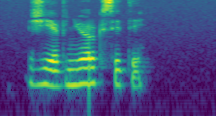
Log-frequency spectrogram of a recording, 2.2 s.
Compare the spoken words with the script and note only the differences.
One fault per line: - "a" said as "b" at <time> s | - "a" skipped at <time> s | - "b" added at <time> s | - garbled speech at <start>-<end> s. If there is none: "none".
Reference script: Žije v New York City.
none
